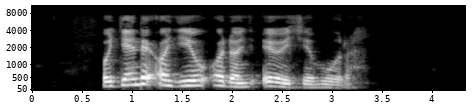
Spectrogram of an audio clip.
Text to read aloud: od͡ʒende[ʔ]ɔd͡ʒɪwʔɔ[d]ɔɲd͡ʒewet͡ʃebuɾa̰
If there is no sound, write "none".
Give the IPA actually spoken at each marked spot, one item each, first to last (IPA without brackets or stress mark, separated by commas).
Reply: ʔ, d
